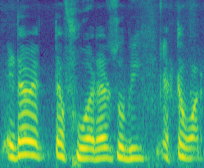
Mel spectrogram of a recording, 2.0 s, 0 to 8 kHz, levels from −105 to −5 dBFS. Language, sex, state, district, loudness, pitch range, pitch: Bengali, male, Tripura, West Tripura, -13 LUFS, 180-215 Hz, 195 Hz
